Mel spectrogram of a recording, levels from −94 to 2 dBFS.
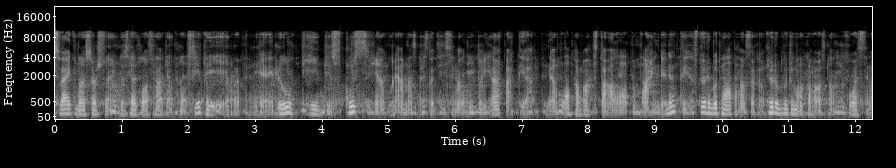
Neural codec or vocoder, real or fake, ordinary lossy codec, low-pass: autoencoder, 22.05 kHz, a latent of 192 numbers a frame, VITS, trained on one speaker; fake; Opus, 32 kbps; 9.9 kHz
